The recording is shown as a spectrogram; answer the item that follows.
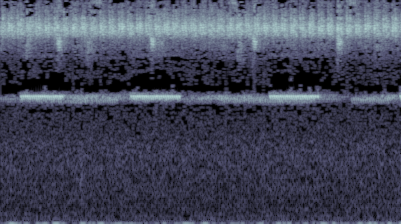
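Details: Crickets on a summer night trill in a steady, high, ringing note, broken only by brief pauses, over a fainter, higher insect hiss.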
